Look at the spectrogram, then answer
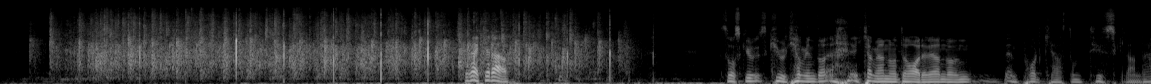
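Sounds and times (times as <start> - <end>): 
audience applause: 0.3 - 6.5
speech: 4.6 - 5.3, 7.2 - 11.5.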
